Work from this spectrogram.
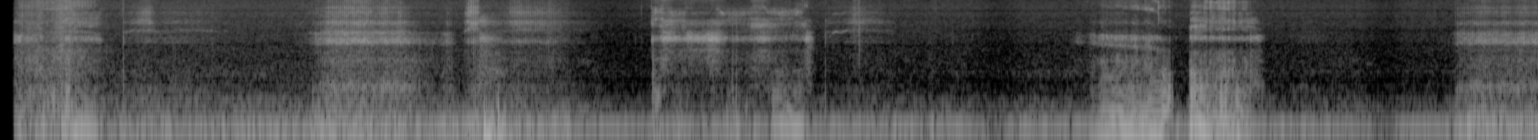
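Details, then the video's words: Boxer dog asleep and dreaming, snoring in a steady low rumbling rhythm with soft breathy snorts and occasional louder snuffles. "Boxer Song of Sleep"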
